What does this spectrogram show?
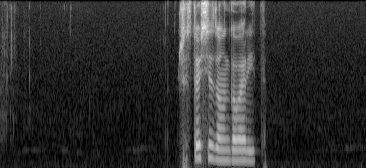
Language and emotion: Russian, neutral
